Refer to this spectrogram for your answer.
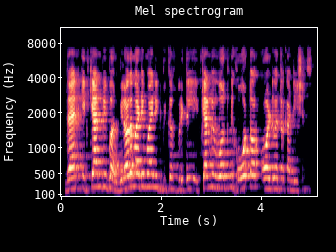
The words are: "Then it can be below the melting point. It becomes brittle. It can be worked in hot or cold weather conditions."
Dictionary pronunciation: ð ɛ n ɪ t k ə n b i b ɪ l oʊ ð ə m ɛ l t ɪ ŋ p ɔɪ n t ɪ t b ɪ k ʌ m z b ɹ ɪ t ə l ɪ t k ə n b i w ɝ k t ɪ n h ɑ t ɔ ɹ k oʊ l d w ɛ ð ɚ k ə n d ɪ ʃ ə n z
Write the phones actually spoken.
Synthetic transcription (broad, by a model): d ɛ n ɪ t k ə n b i b ɪ l oʊ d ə m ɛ t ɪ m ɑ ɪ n ɪ t b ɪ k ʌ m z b ɹ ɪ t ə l ɪ t k ə n b i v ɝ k ɪ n h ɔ t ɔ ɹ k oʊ l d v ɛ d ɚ k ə n d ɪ ʃ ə n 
